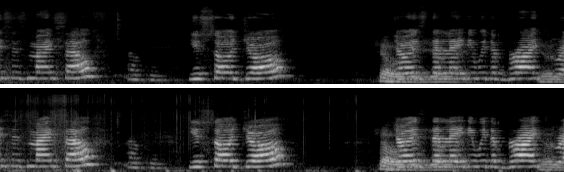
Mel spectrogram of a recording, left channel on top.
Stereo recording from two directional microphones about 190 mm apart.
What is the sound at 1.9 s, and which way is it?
Speech, 60° left (ahead or behind).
